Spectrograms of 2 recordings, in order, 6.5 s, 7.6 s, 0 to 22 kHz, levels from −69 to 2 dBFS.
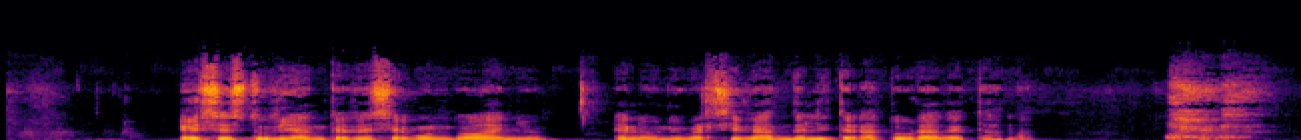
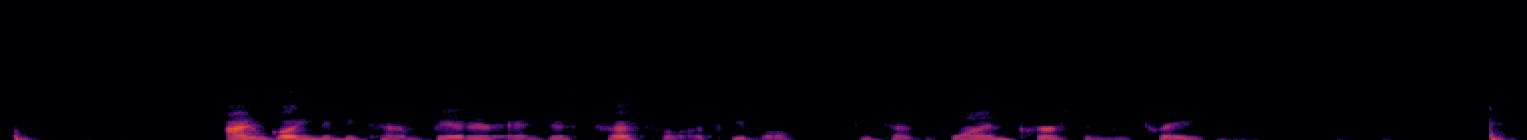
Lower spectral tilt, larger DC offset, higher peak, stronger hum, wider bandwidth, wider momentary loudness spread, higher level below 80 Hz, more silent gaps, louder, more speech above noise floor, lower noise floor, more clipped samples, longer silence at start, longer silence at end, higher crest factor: second, -4 dB/octave vs -6.5 dB/octave; neither; first, 0 dBFS vs -16 dBFS; neither; first, 14 kHz vs 10.5 kHz; second, 13 LU vs 17 LU; first, -40 dBFS vs -76 dBFS; neither; first, -17 LUFS vs -36 LUFS; second, 34 dB vs 42 dB; second, -50 dBFS vs -79 dBFS; neither; about the same, 0.05 s vs 0.05 s; about the same, 0.15 s vs 0.1 s; about the same, 18 dB vs 22 dB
